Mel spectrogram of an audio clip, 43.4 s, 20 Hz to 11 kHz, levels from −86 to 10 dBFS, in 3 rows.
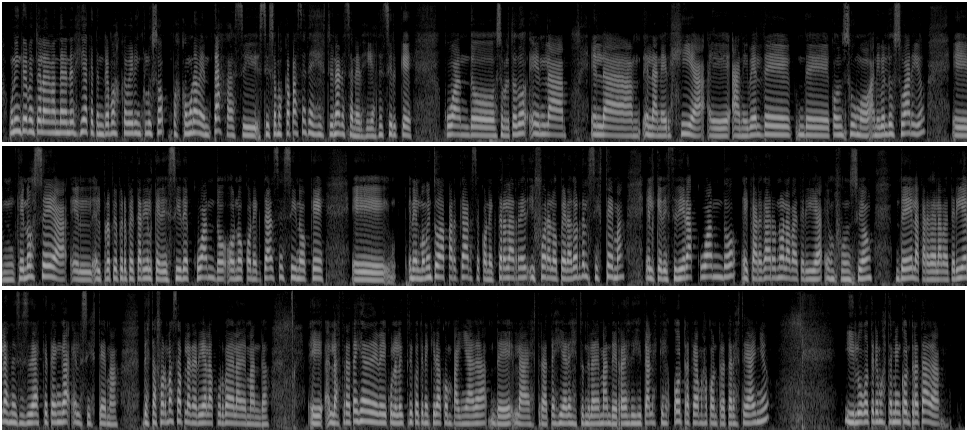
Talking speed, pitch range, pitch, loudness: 210 wpm, 190-225 Hz, 205 Hz, -31 LUFS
